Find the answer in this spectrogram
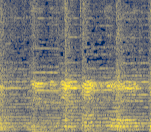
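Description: Live ensemble music: a violin playing the melody over accordion accompaniment, with a deep bass note that drops out briefly about every second and a half.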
